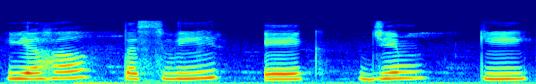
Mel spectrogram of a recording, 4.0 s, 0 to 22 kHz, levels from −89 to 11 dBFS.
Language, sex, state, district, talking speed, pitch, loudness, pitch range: Hindi, female, Madhya Pradesh, Bhopal, 75 wpm, 270 Hz, -17 LUFS, 260-290 Hz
